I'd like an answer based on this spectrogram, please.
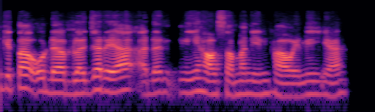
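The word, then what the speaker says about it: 你好: Contoh, ni kan artinya awalnya awalnya kan nada ketiga karena ketemu hao yang nada ketiga juga. Nada ketiga ini dia berubah jadi nada kedua. Jadi ni hao.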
